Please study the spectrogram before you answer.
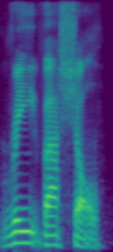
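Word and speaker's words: Revachol: is coming together yeah Riva shoulders pronounced Reve a shawl or runya Runyan a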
